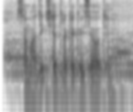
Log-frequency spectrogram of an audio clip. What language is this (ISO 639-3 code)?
hne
